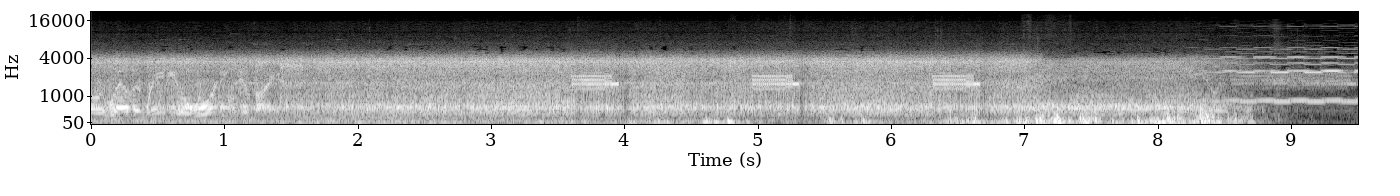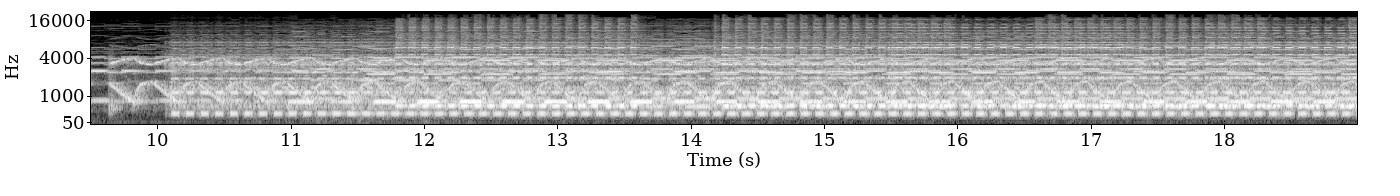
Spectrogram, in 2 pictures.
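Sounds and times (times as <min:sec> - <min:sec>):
radio receiver hiss: 0:00.0 - 0:08.9
warbling siren-like electronic tones: 0:08.2 - 0:19.0.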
